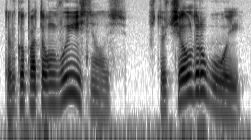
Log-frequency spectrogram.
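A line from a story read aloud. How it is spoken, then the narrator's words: Grumbled. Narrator (Russian): пробурчал Доминго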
